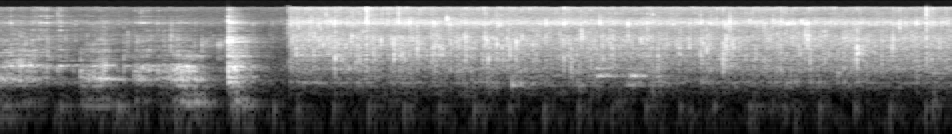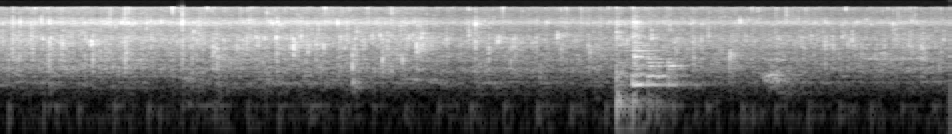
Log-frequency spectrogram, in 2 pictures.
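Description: A metal spoon scraping and stirring cumin seeds in hot oil in a nonstick wok, then sliced onions dropped into the oil, setting off a loud, steady sizzle about a second and a half in. A brief clatter near the end.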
